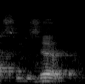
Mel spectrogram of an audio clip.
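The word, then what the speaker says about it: Caesar: इसी प्रकार से CAESER, सीजर, क्या है? सीजर। यहाँ पर भी ए साइलेंट हो गए।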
